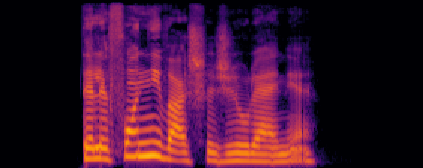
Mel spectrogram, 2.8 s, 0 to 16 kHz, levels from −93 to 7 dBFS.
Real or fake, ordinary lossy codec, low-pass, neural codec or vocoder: fake; none; 14.4 kHz; vocoder, 44.1 kHz, 128 mel bands every 256 samples, BigVGAN v2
